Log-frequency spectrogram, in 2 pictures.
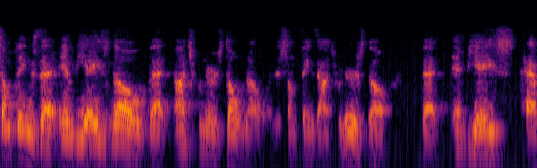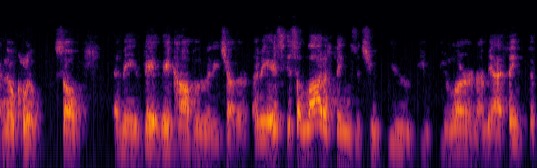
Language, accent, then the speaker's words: English; United States; I'm from the Estados Unidos. I'm from America.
